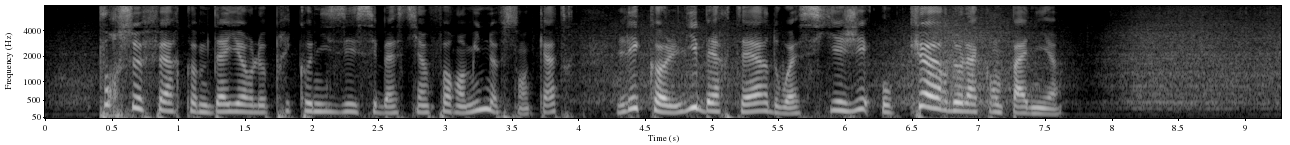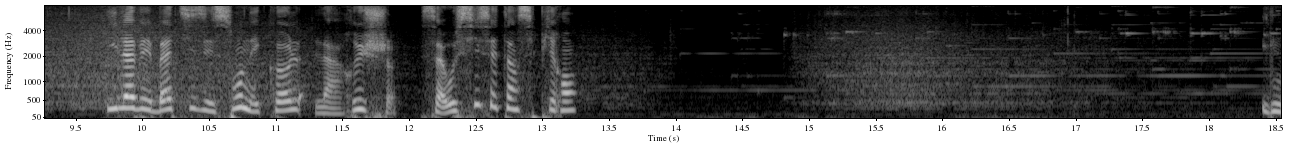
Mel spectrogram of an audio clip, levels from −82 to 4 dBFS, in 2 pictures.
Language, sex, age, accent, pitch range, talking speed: French, female, 50-69, French, 160-220 Hz, 105 wpm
